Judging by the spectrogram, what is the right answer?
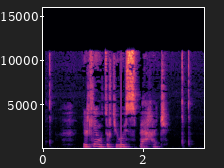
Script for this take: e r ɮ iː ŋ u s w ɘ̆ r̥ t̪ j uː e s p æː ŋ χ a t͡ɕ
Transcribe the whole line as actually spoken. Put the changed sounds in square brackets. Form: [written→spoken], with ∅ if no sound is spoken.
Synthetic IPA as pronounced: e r ɮ iː ŋ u [s→t͡s] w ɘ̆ r̥ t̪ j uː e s p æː [ŋ→∅] χ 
